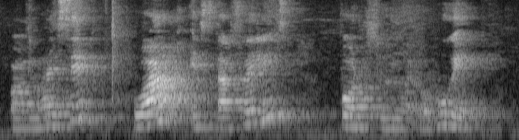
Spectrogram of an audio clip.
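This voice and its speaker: Slow, lively woman teacher in an echoey room. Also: a little high. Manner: slow, patient, spells words out one by one. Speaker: first-grade teacher. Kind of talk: recorded language lesson for young children. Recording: very echoey room, voice from far off, faint hiss.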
